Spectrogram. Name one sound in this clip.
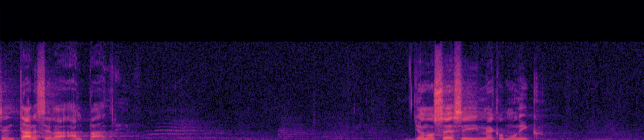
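A middle-aged man preaches forcefully through a microphone in a reverberant hall, with pauses between bursts.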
